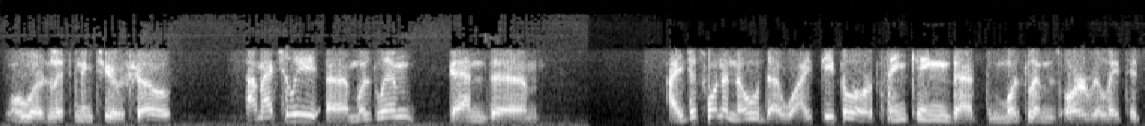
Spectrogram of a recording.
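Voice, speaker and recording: A man from Afghanistan with an Afghan accent, calling a radio show by phone and explaining himself earnestly and haltingly. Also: medium pitch, no room sound. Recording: muffled, narrow phone line.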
